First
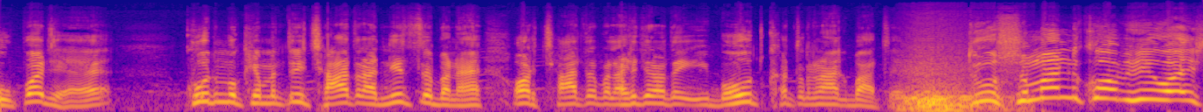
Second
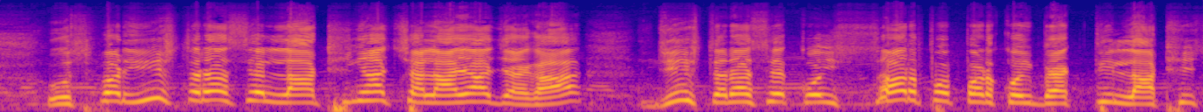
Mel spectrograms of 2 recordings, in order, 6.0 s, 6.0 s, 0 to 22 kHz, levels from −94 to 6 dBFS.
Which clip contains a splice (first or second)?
first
